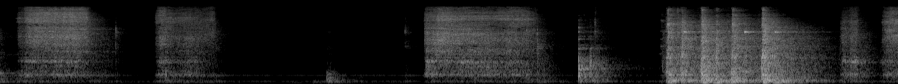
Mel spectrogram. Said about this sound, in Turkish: yağlama spreyiyle şu iç kısmını güzelce yağlıyorum arkadaşlar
